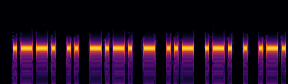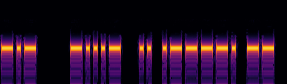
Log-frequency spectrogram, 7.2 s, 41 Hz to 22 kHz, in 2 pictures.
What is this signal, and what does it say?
Morse code, heard as a keyed tone, about 25 wpm, 600 Hz. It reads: PICTURE. <BT> I'M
